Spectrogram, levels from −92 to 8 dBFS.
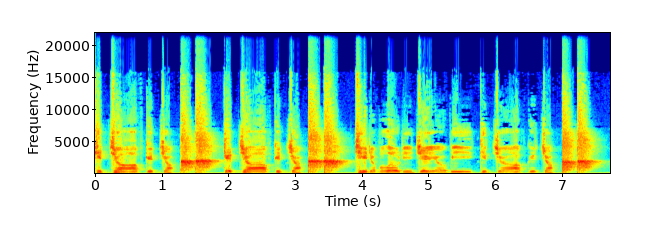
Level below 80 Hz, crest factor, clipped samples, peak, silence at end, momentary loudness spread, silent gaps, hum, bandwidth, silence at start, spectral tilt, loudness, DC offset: -36 dBFS; 8 dB; 2%; 0 dBFS; 0.05 s; 9 LU; none; none; over 20 kHz; 0 s; -1.5 dB/octave; -6 LUFS; 1%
